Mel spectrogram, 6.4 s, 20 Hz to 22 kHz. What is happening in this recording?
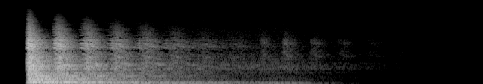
Horror Stinger 6
This stinger is best suited to horror contexts.
It could be used to support an anxiety inducing occurrence.
Low-frequency rumble and mid-frequency echoey metallic stab.
Designed sound effect.
Recording made with a contact microphone.
anxiety, danger, eerie, killer, metallic, scare, scary, stab, stinger, threat, unsettling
